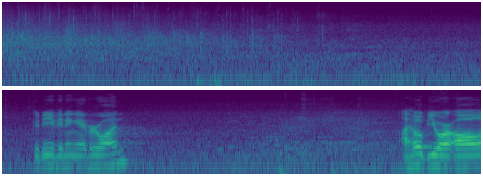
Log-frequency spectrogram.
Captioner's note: applause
